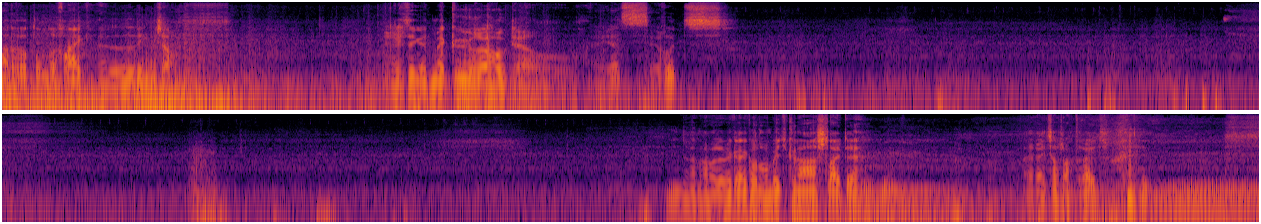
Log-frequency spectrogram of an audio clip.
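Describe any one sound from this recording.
A motorcycle engine revs up and down, close by.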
